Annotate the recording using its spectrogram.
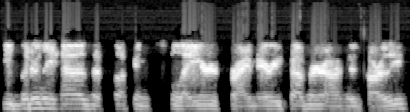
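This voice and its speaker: A man's voice: medium pitch, steady tone, a little fast, dry recording. A man calling in by phone while driving, telling a rambling story in a casual way, swearing often and laughing between lines. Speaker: suspension tech calling in. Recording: muffled phone-call audio.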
